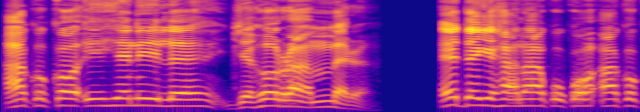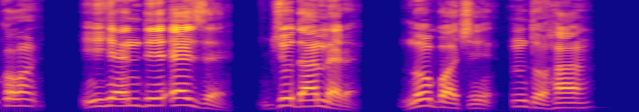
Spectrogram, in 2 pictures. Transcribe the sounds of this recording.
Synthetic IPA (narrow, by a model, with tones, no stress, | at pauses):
a˦kʊ˦kɔ˦i˦ɦe˦niː˦le˦d͡ʒe˨ɦo˦ɾa˦˨m̩˦me˨ɾḛ˨ | e˦de˦ɣɪ˦ɦa˦na˦kʷʊ˦kʷɔ˦ʔa˦kʊ˦kɔ˦ | i˦ɦe˦n̩˦dɪ˦e˦zḛ˨ | d͡ʒu˦da˨˦mḛ˨ɾḛ˨ | nʊ˦bɔ˨t͡ʃɪ̰˨n̩˦dʊ̰˨ɦa˦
